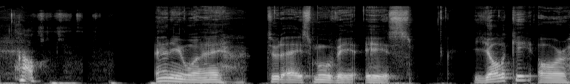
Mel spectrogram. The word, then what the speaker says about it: Yolki: anyway today's movie is yucky or how do you pronounce that in Russia we also pronounce it yoky okay yeah the same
